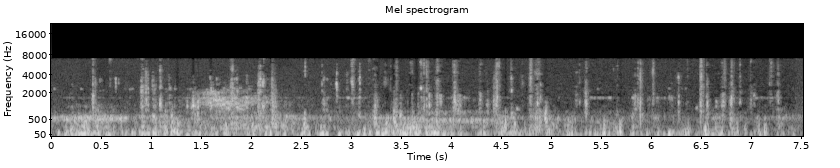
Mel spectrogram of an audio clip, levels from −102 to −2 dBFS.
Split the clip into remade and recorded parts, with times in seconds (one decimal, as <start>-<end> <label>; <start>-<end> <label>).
0.0-7.5 recorded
